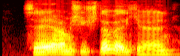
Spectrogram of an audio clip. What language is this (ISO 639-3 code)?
kab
